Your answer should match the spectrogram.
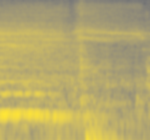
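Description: Live band music during a lull: a held note fades out in the first second, then a single low drum hit comes about halfway through, and the sound thins out toward the end.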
